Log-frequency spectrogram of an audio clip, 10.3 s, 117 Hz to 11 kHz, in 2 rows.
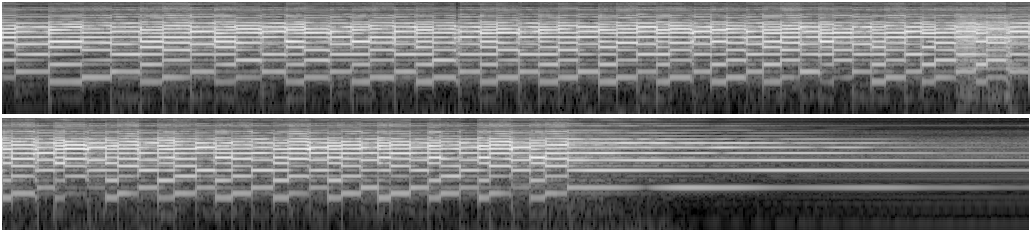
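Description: Electric guitar, a Stratocaster-style instrument, playing a fast, even two-handed tapping pattern on the high E string. A right-hand tap at the 12th fret pulls off to the 5th fret, then a pinky hammer-on sounds the 8th fret, giving a repeating A–C–E arpeggio. The run stops about eight seconds in, and the last note rings out and fades.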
